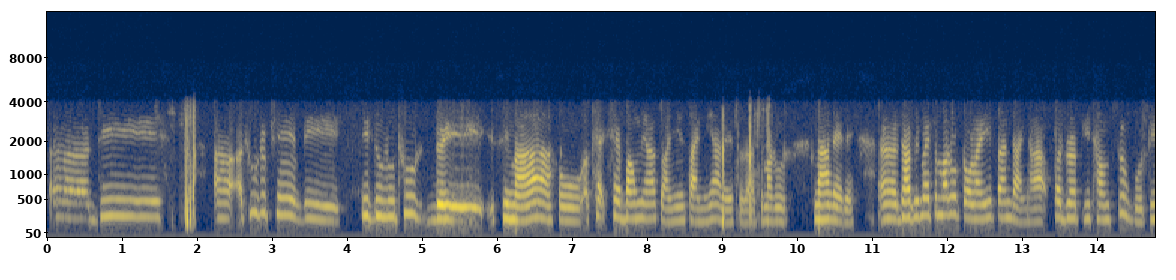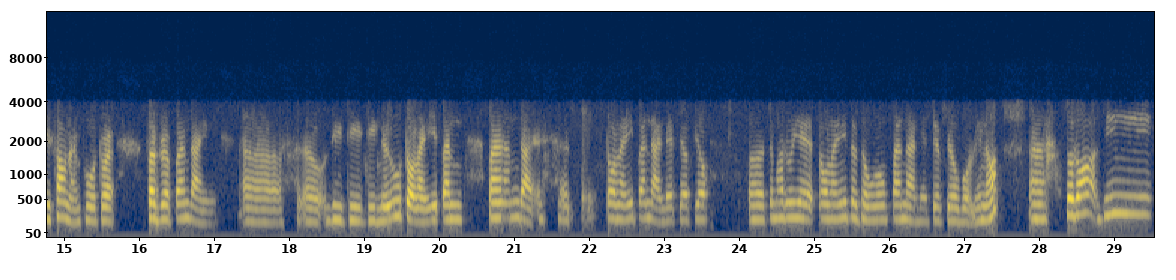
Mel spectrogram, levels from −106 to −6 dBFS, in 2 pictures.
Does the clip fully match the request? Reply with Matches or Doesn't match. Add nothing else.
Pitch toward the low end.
Doesn't match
